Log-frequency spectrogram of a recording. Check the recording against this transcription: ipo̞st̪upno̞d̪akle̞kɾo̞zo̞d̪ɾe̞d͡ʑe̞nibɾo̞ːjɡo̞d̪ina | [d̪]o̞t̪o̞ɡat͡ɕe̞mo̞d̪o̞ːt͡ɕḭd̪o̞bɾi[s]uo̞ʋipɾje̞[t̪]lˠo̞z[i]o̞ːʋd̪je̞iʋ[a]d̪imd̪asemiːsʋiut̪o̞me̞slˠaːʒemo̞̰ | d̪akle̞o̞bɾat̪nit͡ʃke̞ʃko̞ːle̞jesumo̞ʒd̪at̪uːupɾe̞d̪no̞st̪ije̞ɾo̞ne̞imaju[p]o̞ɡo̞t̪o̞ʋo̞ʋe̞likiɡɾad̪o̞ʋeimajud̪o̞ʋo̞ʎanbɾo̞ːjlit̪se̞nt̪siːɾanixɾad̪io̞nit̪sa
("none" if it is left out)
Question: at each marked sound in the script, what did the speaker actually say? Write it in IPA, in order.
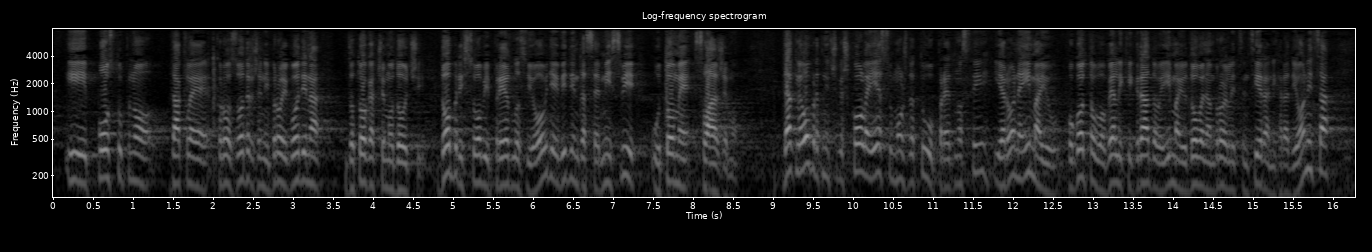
d̪, s, d̪, i, i, p

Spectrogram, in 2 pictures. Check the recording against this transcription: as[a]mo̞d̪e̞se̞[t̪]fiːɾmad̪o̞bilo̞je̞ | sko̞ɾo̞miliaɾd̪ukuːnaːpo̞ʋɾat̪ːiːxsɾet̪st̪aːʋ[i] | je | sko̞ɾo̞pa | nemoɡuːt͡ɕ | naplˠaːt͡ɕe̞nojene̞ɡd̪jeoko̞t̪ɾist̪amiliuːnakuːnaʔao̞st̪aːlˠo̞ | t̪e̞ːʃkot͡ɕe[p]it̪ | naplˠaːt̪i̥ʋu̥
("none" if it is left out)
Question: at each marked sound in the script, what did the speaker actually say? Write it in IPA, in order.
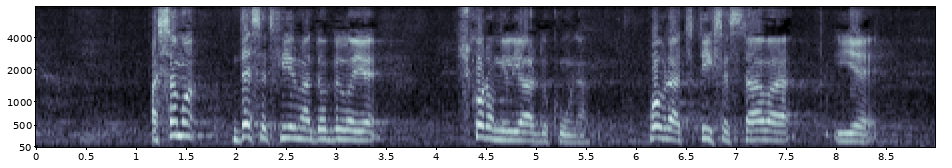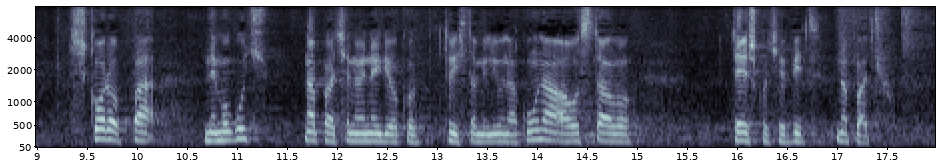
a, t̪, a, b

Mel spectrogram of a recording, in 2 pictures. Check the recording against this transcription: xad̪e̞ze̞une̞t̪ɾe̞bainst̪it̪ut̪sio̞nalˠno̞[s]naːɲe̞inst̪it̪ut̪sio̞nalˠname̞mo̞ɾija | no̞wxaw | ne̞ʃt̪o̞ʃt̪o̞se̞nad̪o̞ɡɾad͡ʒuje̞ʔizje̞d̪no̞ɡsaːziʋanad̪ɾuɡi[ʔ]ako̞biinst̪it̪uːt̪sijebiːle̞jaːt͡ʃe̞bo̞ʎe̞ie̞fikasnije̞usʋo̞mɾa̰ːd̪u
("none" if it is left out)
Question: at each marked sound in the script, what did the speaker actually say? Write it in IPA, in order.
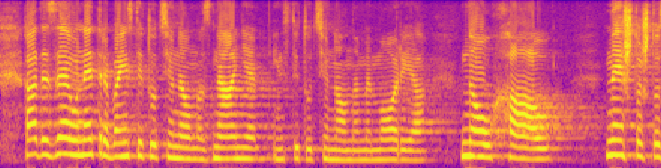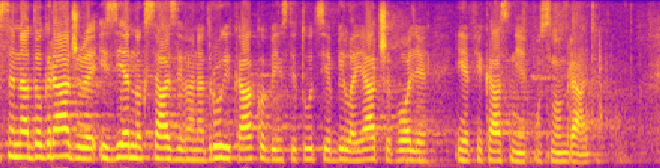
z, k

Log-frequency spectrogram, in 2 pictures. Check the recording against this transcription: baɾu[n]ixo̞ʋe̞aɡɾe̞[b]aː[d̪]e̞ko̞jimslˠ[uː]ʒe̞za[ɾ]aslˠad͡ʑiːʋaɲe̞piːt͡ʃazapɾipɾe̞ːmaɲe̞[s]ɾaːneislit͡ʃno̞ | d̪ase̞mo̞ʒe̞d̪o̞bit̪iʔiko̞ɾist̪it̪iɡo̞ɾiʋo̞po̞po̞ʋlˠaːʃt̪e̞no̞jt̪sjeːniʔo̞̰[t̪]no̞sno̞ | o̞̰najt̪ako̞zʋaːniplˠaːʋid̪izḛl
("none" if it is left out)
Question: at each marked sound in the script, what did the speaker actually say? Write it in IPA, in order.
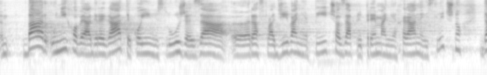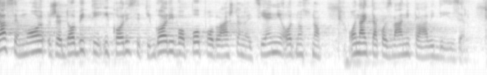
ɲ, ɡ, t̪, uː, ɾ, x, d̪

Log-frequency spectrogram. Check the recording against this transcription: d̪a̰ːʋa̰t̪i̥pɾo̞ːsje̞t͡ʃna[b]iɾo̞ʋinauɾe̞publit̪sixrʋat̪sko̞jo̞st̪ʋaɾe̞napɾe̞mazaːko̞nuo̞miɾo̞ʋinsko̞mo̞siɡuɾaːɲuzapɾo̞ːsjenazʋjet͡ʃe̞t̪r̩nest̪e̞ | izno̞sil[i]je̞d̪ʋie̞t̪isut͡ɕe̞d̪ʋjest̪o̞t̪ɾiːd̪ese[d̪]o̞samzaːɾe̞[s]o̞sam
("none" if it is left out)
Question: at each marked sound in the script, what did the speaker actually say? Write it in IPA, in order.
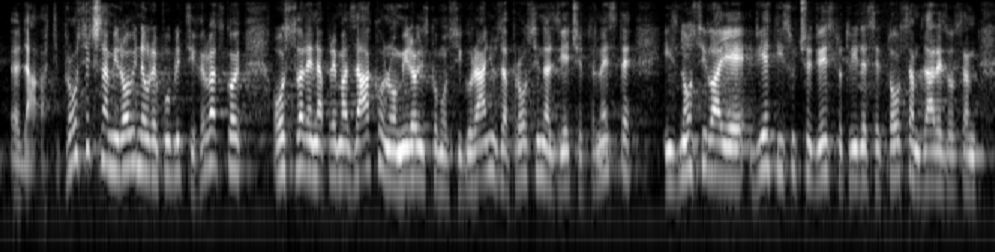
m, a, t̪, z

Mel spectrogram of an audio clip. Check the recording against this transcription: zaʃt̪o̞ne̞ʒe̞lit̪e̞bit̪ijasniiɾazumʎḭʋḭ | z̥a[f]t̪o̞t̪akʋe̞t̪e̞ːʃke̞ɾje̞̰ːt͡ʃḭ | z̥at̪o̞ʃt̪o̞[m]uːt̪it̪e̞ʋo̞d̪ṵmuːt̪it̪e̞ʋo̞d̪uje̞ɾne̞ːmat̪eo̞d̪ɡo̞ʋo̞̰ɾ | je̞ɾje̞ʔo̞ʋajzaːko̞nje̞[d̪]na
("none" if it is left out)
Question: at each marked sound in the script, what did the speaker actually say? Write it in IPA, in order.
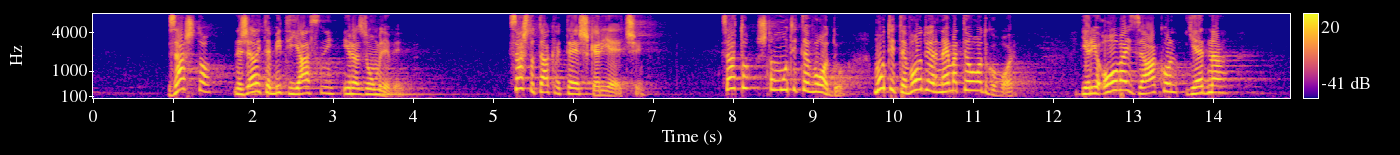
ʃ, m, d̪

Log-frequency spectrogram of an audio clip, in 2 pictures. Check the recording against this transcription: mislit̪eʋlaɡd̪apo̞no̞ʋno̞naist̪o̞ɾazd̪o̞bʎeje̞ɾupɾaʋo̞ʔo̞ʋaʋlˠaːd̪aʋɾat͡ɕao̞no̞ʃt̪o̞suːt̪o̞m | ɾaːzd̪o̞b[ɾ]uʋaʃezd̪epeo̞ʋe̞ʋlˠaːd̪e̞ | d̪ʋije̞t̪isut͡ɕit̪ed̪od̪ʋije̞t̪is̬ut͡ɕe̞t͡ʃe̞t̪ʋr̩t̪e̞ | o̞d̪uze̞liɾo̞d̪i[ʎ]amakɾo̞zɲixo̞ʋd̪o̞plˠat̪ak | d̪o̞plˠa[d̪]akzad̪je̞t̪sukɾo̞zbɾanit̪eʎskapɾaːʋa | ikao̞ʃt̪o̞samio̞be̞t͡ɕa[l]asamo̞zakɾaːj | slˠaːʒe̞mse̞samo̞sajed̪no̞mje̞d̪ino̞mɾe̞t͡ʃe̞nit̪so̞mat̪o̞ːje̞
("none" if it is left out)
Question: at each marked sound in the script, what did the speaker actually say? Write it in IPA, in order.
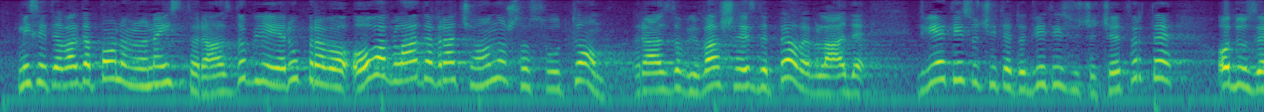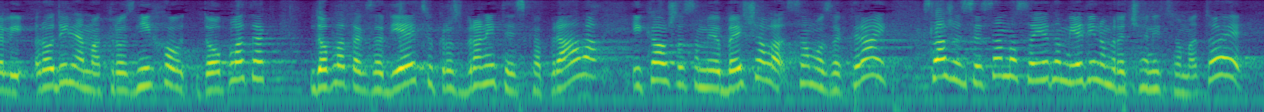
ʎ, ʎ, t̪, l

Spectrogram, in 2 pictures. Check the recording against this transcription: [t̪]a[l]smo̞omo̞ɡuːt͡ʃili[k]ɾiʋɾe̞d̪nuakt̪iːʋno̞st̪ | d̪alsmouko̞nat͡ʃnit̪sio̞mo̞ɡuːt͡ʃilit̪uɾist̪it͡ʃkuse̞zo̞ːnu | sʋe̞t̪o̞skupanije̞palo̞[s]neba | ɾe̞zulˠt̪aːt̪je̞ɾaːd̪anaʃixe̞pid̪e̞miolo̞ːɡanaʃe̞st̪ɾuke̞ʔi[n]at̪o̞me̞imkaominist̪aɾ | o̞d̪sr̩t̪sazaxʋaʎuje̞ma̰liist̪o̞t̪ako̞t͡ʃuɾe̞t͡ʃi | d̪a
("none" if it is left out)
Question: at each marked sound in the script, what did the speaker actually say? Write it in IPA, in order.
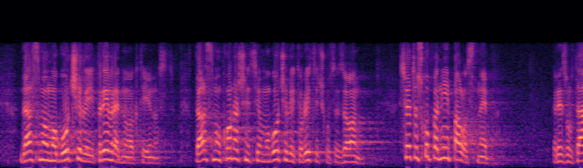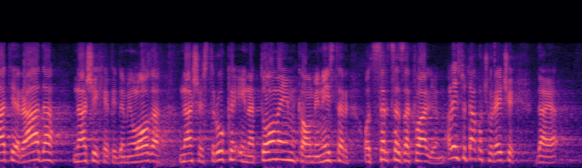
d̪, l, p, s, n

